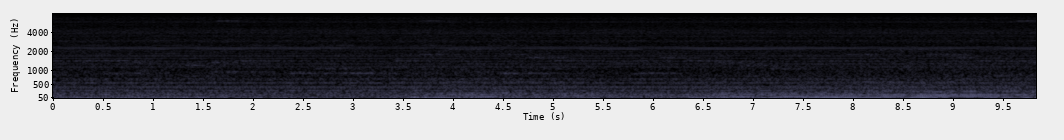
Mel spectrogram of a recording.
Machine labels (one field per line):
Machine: pump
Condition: normal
